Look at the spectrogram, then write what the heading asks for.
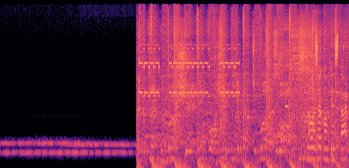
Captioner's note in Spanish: Suena el celular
